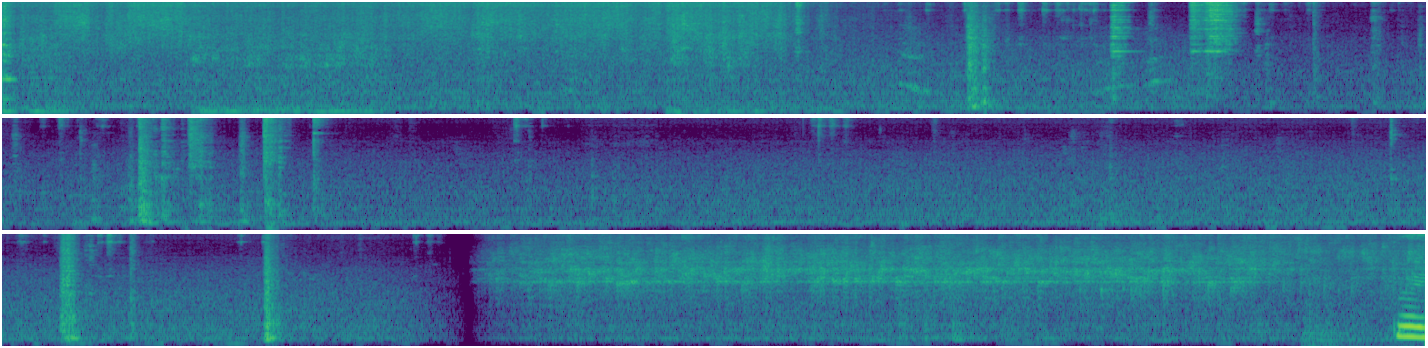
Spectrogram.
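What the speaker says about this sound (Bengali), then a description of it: "সেই জন্য কড়াটা আরও ভালো করে ধুয়ে নিচ্ছি" Water running into a wok (kadai) being rinsed, a steady hiss of tap water with clanks and scrapes of the metal pan, pausing then starting again near the end.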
